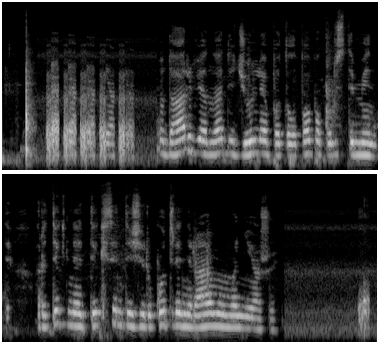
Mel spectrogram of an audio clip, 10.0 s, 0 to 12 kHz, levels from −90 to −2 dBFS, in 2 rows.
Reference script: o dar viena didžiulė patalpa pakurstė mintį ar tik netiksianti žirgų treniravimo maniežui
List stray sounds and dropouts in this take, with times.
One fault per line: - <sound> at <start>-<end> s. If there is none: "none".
- laugh at 0.6-1.8 s
- laugh at 9.8-9.9 s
